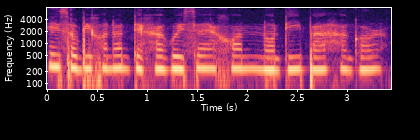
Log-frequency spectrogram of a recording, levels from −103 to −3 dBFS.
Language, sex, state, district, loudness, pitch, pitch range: Assamese, female, Assam, Kamrup Metropolitan, -19 LUFS, 245 Hz, 235-255 Hz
